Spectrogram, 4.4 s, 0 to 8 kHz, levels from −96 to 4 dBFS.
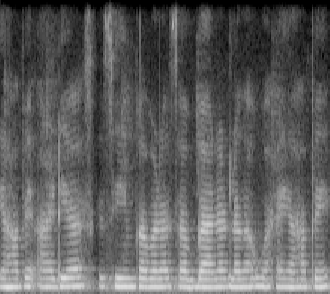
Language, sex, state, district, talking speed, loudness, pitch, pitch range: Hindi, male, Uttar Pradesh, Muzaffarnagar, 190 wpm, -15 LUFS, 225 Hz, 220-230 Hz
